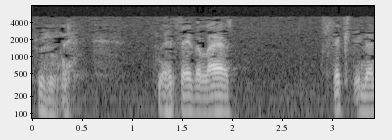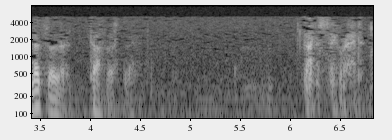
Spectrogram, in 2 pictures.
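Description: An actor playing a weary, solemn, halting man in a 1940s radio crime drama. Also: on the low side, fairly even intonation, slight background noise, natural voice. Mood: grim, weary. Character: weary, solemn man waiting out grim minutes. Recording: muffled old radio recording.

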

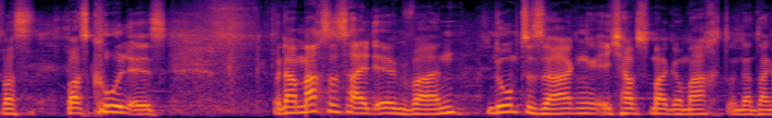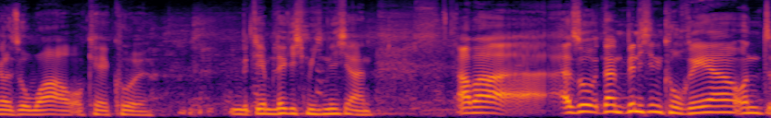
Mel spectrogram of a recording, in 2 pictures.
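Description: A man from Germany speaking in a fairly high register at a live panel event. He talks in a loose, easygoing way, slipping into little voices when he quotes other people. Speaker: podcast guest. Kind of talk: casual panel conversation.

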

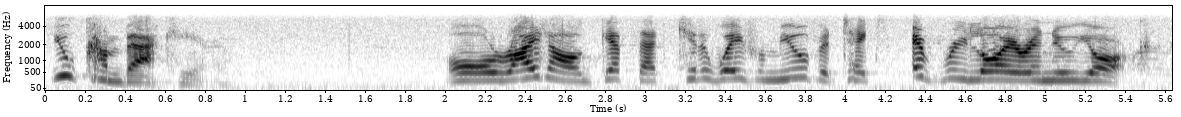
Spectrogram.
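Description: An actress playing a brazen, scheming ex-wife in a 1950s radio drama. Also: female voice, high voice, a little fast, close to an everyday voice. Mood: threatening. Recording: muffled, noisy 1950s radio recording.

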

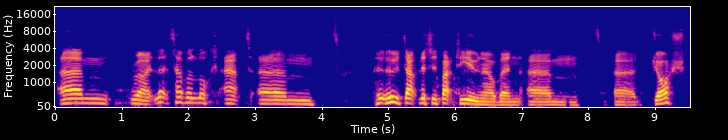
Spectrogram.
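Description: Slightly high-voiced host. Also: male voice, takes it slowly, dull audio. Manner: relaxed, hesitant, filler-heavy. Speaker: podcast host. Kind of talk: casual chat.

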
